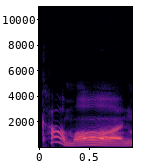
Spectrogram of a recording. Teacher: you can also use it with downward intonation as in come on when you feel upset about something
